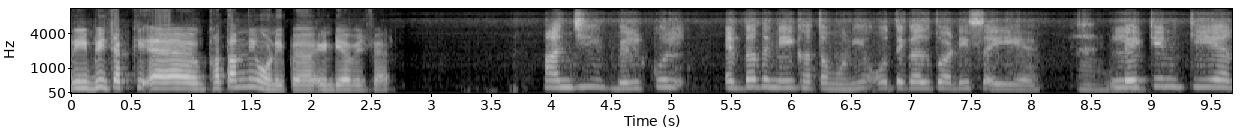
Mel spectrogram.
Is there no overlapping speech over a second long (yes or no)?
yes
